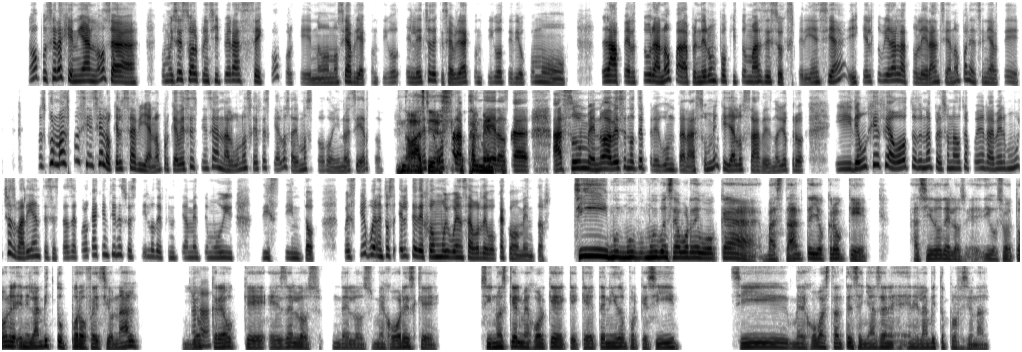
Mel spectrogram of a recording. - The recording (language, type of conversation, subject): Spanish, podcast, ¿Cómo puedes convertirte en un buen mentor?
- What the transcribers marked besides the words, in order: none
